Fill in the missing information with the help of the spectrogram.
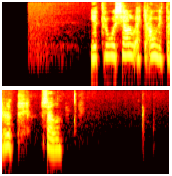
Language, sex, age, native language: Icelandic, female, 50-59, Icelandic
